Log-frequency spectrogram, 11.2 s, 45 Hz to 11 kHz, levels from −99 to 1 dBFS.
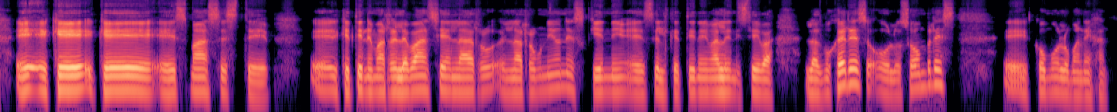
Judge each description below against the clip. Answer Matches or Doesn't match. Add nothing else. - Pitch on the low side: Matches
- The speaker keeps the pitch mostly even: Matches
